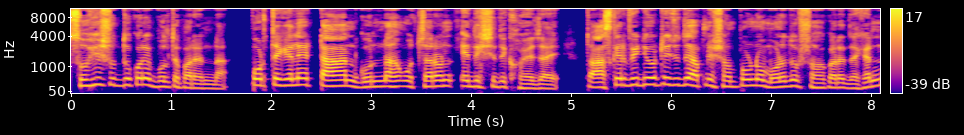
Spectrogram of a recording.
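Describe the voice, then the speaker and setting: A man teaching Quran recitation in a lesson. He spells out letters and vowel marks slowly, then chants the verses in long drawn-out tones. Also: sits high, darkish tone, dry recording, clean studio sound. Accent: Bangladeshi Bengali.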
